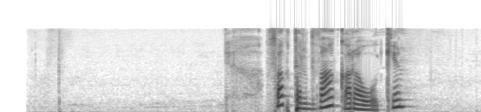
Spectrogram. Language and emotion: Russian, neutral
